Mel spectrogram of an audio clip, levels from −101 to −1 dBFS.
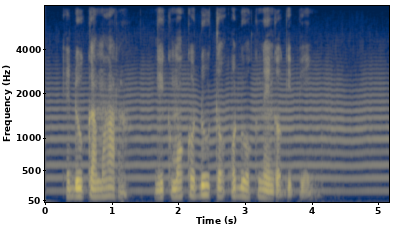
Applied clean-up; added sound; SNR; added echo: none; Trumpet; 11 dB; none.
